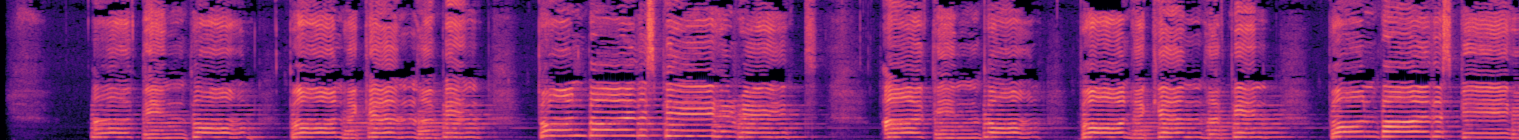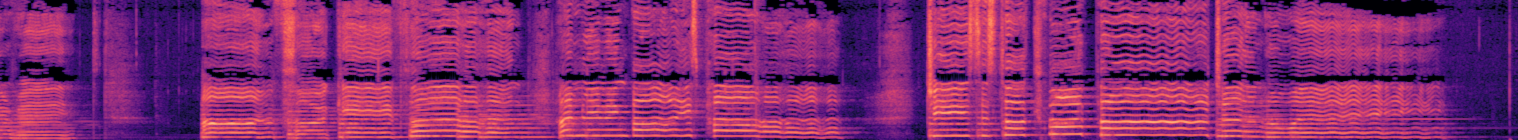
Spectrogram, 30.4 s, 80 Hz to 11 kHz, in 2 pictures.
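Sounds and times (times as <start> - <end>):
soprano singing: 0.9 - 16.2, 17.2 - 23.8, 24.4 - 30.3.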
